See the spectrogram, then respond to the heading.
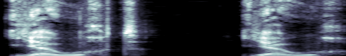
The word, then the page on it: yaourt: French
